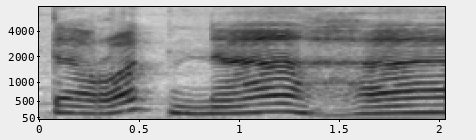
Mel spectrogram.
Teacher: रॉ पुर पढ़ेंगे क्योंकि रॉ पे ज़बर है। नून खड़ी ज़बर ना, कैसे होगी, खड़ी खींच के पढ़ेंगे।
